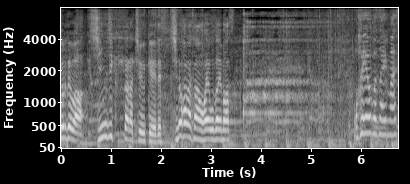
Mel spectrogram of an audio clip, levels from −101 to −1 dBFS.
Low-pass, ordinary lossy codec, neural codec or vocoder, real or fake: none; none; codec, 16 kHz, 16 kbps, FreqCodec, smaller model; fake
